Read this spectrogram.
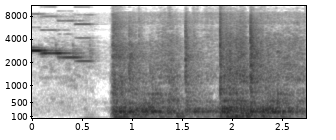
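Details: LG Intello Wash 6.0 kg WF-T7066MN washer: short, clean high beep as the panel powers up, then some clatter and handling; controls responding normally.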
